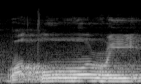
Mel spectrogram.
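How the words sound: The r is soft like an English r. The speaker calls it wrong. "kita memasukkan slang ataupun bunyi English"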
